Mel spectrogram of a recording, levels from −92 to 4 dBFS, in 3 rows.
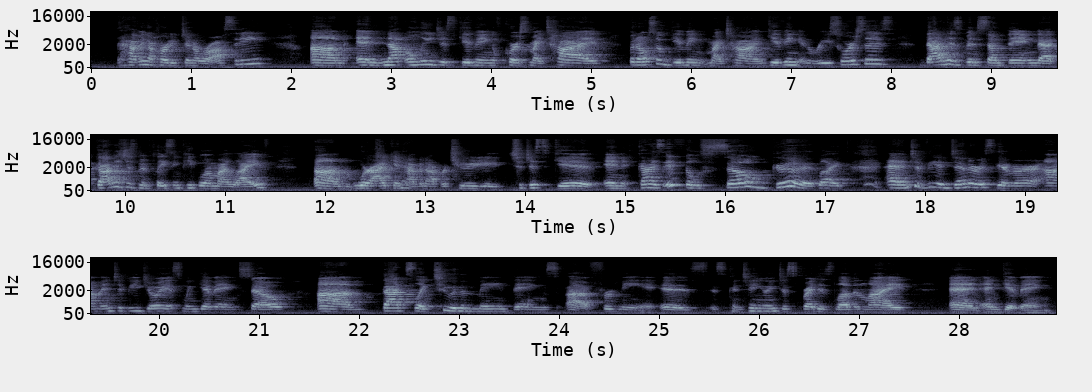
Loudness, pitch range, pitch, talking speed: -33 LUFS, 185-245 Hz, 205 Hz, 190 wpm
